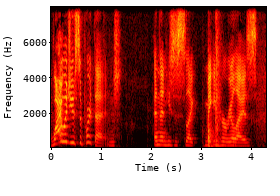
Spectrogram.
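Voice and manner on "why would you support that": put-on very high, loud, raised yell. Retelling a Wonder Woman scene, imitating Wonder Woman yelling at a man. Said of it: "and she's just yelling at him".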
